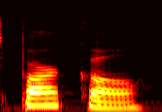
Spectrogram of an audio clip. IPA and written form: ˈspɑːrk(ə)l (sparkle)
